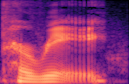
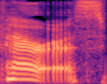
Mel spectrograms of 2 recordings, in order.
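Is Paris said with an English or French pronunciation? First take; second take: French; English. First: The name is said with French pronunciation. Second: The name is said with English pronunciation. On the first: The speaker calls it wrong. "you don't say, oh, I'm going to Paris" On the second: The speaker calls it right. "you say Paris, right? Because we're speaking in English"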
